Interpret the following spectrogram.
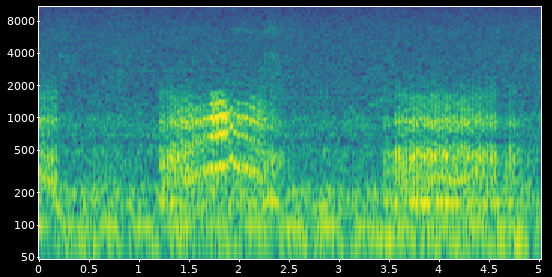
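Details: A cat purrs while asleep: a dense, low, buzzy rumble in two long, louder swells, separated by a quieter breath.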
